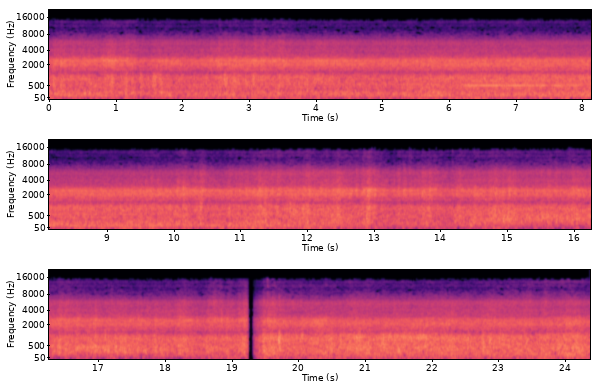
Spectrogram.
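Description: Subak Raftar railcar train running along the track: a steady rush of wheel, rail and wind noise. It cuts out for an instant about three-quarters of the way through.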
